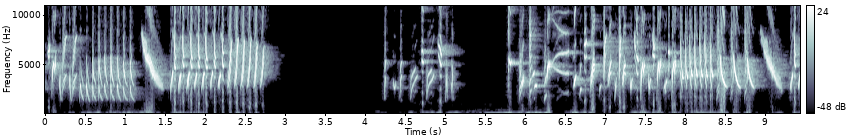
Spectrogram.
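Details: Caged male Algerian Parva goldfinch, a pet, singing rapid high twittering trills and buzzy rattles, then a pause, then a dense burst of sweet chirps and slurred whistles.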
